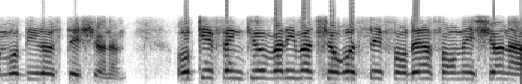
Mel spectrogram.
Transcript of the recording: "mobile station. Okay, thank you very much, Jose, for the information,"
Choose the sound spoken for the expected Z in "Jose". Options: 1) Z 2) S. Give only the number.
2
